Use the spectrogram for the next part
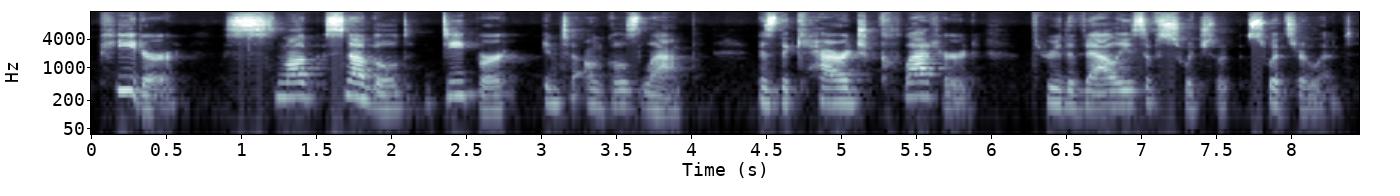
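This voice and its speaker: A teacher with a low-sitting, expressive, sharp-toned voice reads a children's picture book aloud to her students a little slowly. She explains things informally and phrases her words carefully.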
